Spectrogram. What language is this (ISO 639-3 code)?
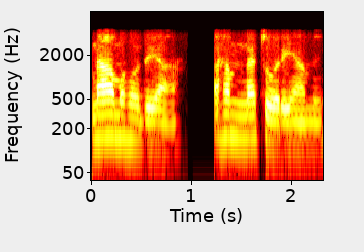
san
